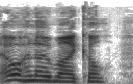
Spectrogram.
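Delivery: high-pitched imitation of a friendly greeting; mock cheery greeting. Coffee shop staff greet a regular customer, mock cheery.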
